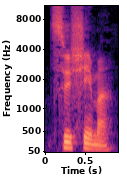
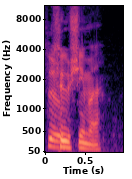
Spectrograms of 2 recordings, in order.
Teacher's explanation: you like kind of do like a t sound while you say the Su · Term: TSU sound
